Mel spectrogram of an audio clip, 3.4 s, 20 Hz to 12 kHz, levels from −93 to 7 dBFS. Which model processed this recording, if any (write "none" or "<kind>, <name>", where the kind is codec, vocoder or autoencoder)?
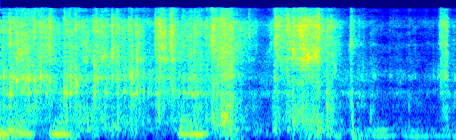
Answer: codec, HILCodec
